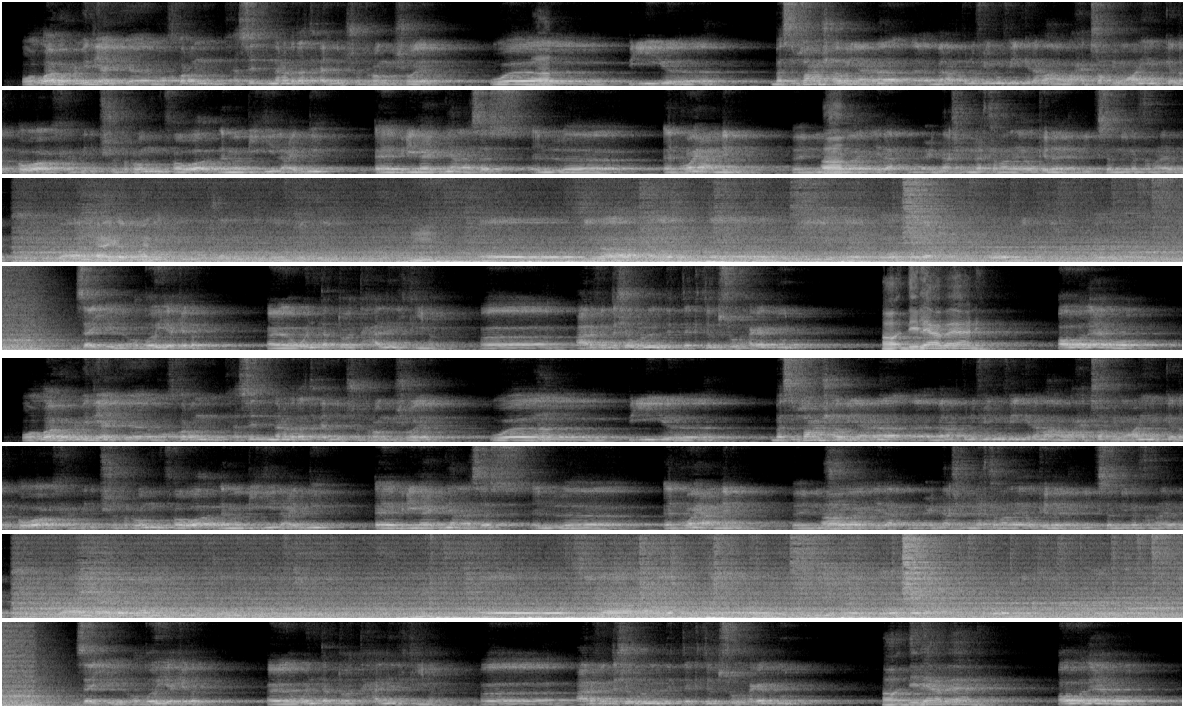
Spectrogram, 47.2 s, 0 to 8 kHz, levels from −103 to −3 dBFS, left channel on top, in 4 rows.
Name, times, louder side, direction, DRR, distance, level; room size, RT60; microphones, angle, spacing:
voice 1, 0.2-4.4 4.9-7.2 7.7-15.1 15.5-18.1 18.4-19.2 19.7-23.7 24.2-27.0 28.4-35.0 36.1-37.5 38.1-39.8 40.2-43.4 46.0-46.8, equal, 20° left, 0 dB, 0.6 m, -32 dB
sound 1, 23.7-35.8, right 1 dB, 35° right, 0.9 m, -27 dB
voice 2, 24.5-25.2 27.7-28.0 44.2-45.3, left 5 dB, 70° left, 9 dB, 0.4 m, -31 dB
12.0 x 6.4 x 6.8 m, 2.2 s
head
